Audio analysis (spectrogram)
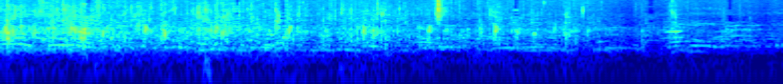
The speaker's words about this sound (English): More applause. Thank you. I swear every time I skip forward, I just got applause.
